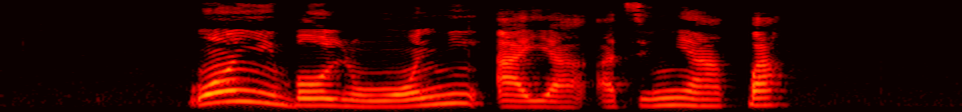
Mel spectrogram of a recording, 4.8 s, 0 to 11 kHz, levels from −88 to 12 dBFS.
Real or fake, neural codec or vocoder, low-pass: real; none; 9.9 kHz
